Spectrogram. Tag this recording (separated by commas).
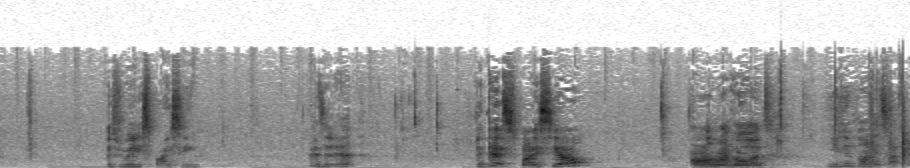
Speech, inside a small room, Music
